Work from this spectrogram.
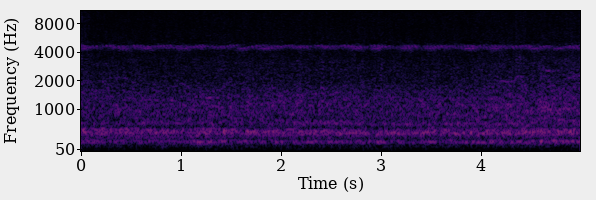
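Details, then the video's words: Continuous buzzing of many bees, an even drone with a faint steady high-pitched whine above it, unbroken for the whole stretch. "bees therapy relaxing natural buzzing sound"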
